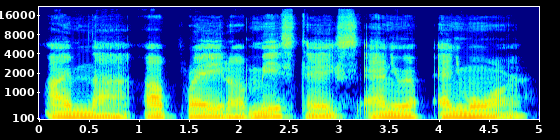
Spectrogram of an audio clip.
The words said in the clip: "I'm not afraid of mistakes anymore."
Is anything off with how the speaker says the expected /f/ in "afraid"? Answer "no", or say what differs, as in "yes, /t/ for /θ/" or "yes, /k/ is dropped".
yes, /p/ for /f/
